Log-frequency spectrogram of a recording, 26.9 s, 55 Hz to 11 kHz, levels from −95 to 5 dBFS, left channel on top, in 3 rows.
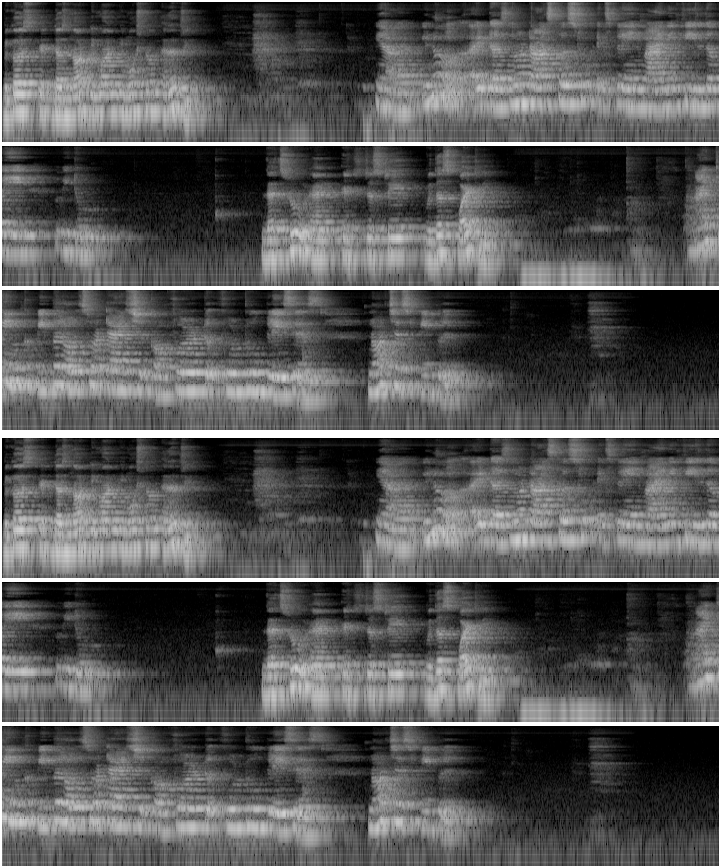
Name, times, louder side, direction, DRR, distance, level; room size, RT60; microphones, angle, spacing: voice 1, 0.0-2.4 12.2-15.1, equal, 5° left, 0.3 m, -26 dB
voice 2, 3.1-3.8 4.6-10.2 16.8-17.0 17.5-22.2 22.5-23.7 25.3-25.4, equal, 75° left, 0.7 m, -28 dB
2.7 x 2.0 x 3.4 m
head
